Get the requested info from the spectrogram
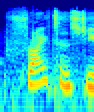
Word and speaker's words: frighten: 好的，今天的变身日记的主题是 The thing that frightens you, 让你害怕的事情。 The thing That frightens you. Frighten, F-R-I-G-H-T-E-N-S, 这个 G-H 没有发音， frighten, frightens, 就是说这一件事情，所以它加上 S, 在这个修饰这个单数的主词。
